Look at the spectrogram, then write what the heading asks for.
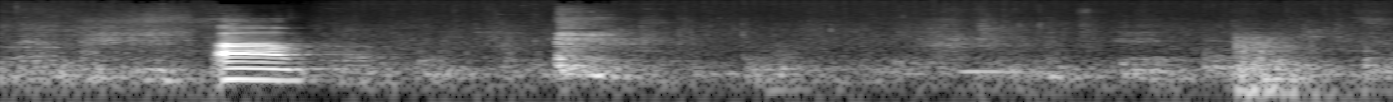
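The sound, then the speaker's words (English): A back door creaks with a brief squeal, then thuds shut a moment later, with faint room noise and murmuring in the background. “So, anyway, we're really, if we could close that back door, it's cold in here, man.”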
